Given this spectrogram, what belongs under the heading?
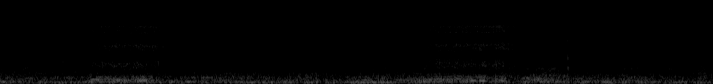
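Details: Sleeping cat napping loudly: two rough, rattling snores on in-breaths about three seconds apart over a low steady rumble; snoring.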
